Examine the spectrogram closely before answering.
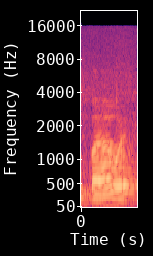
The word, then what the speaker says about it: Berwick: when we come to uh towns such as berwick and and by the way we pronounce it as eric in england so when i first said i'm going to work at barrick everyone looked at me and said where's bailey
